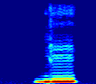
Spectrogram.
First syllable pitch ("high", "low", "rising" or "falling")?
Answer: high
